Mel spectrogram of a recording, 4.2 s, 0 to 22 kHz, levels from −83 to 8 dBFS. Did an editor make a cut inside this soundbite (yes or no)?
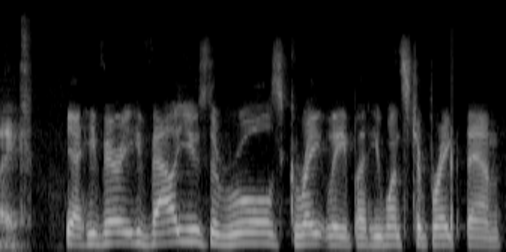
no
